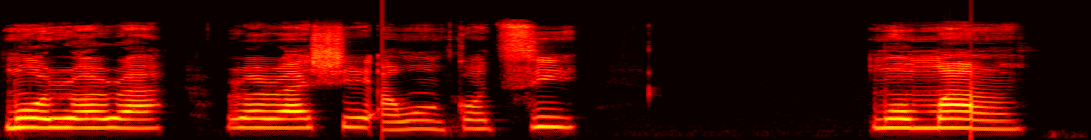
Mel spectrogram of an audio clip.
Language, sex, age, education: Yoruba, female, 15-29, tertiary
